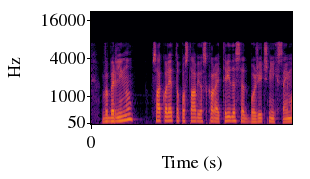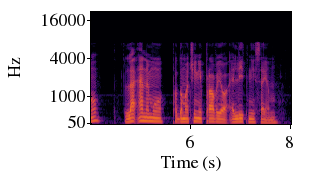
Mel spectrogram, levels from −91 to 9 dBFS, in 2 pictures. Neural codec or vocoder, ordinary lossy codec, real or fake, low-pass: none; none; real; 7.2 kHz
